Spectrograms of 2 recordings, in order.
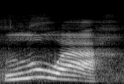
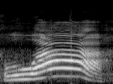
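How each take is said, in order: First: Said in the usual way. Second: "Luar" called out high and loud, long "-ar"; calling the word. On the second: Shown as a demonstration. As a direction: call "Luar" as if summoning it, stretching the end. (chamando "Luar", com "-ar" forte e alongado) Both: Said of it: "chame a palavra".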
